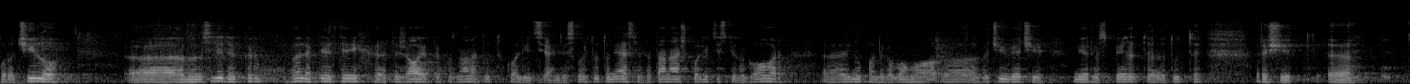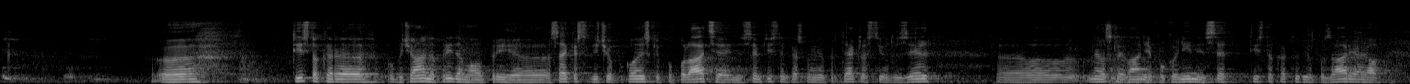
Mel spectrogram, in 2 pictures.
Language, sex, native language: Slovenian, male, Slovenian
